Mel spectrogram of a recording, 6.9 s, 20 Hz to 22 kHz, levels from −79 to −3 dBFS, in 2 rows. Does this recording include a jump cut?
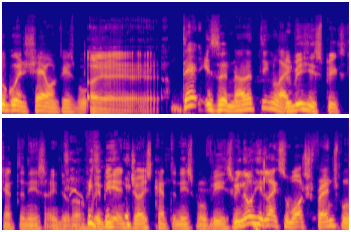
no; 0 cuts

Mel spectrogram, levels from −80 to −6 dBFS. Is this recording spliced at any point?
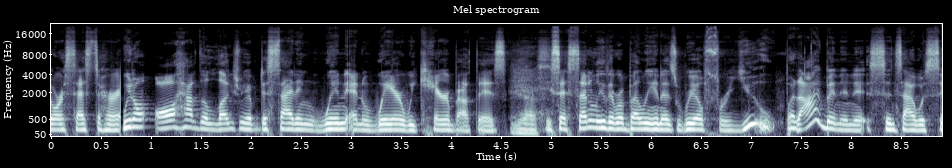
no; 0 cuts

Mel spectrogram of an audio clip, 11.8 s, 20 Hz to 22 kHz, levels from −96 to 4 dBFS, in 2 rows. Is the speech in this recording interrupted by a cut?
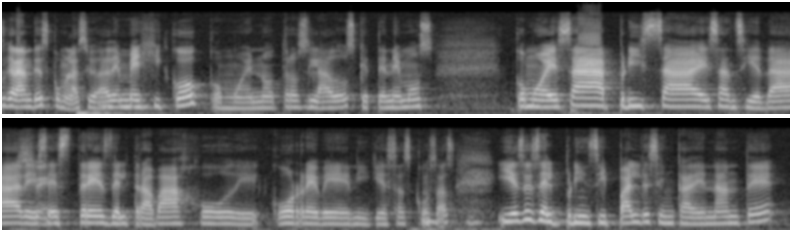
no; 0 cuts

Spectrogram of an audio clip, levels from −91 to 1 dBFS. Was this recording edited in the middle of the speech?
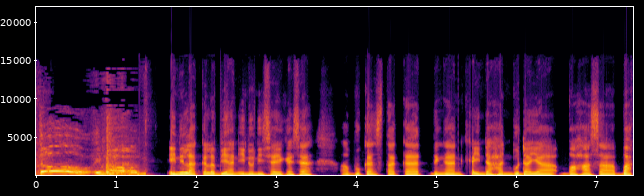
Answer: yes; 1 cut; at 1.3 s

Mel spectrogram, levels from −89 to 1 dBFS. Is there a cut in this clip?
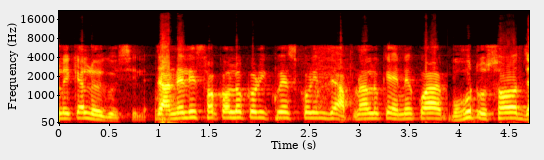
yes; 1 cut; at 1.0 s

